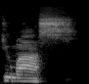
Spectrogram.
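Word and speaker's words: Dámaso: seven a seven action damaso it's pronounced Dumas oh these are great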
